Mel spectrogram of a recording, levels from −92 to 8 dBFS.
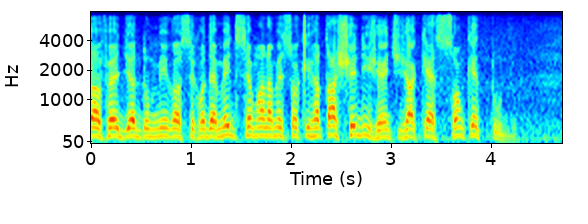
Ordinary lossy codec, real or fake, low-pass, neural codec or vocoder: none; real; 7.2 kHz; none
